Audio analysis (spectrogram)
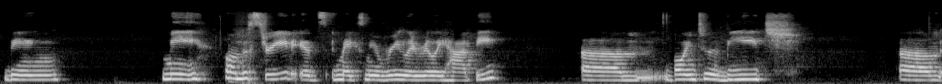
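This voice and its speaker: Slow, soft-spoken woman. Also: fairly high pitch, poor audio. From Venezuela. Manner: halting, many fillers and restarts, laughs easily. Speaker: chef, podcast guest. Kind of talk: casual interview answers.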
